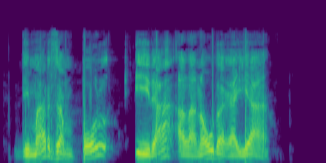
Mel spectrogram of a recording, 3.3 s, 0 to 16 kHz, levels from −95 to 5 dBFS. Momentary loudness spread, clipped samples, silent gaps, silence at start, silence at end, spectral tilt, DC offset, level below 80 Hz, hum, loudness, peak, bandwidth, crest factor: 4 LU; under 0.1%; none; 0.25 s; 0.6 s; -6 dB/octave; under 0.1%; -52 dBFS; none; -16 LUFS; -2 dBFS; 7.8 kHz; 14 dB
